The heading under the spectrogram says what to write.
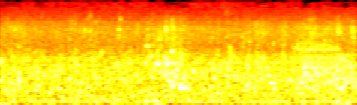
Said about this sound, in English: Nice. Yep. I just made the mistake of putting the whole pot in the water.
